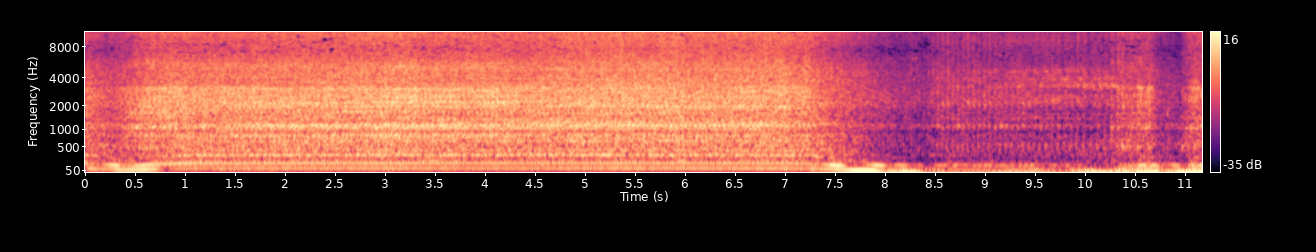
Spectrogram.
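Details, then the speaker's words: Isuzu Panther diesel, after nozzle setting at 180 and valve adjustment, with injection pump timing still set too far advanced: idles with a hard, rattly clatter on each firing stroke, the sign of over-advanced injection timing. "kalau termaju terlalu maju itu suaranya rangrang gitu Jadi kalau kerang-kerang itu belum maju kebanyakan"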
